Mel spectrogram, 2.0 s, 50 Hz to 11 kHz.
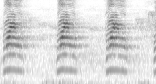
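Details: Talking pet parrot repeating a nasal, arched, harmonic call three times at a steady pace, roughly every 0.6 seconds, between a person's Hindi words telling it to be quiet.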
